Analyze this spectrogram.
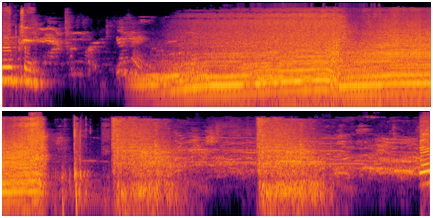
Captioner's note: car noise.....Gun Shot.......................Screams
